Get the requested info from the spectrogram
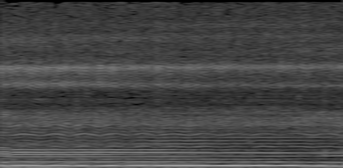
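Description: A woman's voice holding one long sung note with a slight waver, over a low sustained bass note from the band.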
